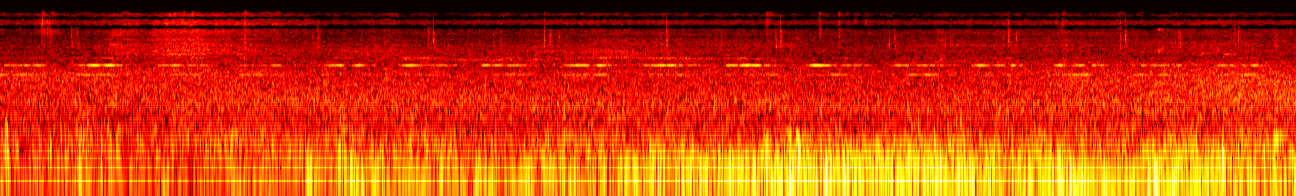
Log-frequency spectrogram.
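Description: A vehicle's reversing alarm beeping at an even pace, about once a second, over the low rumble of a vehicle engine running that grows a little louder a few seconds in.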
